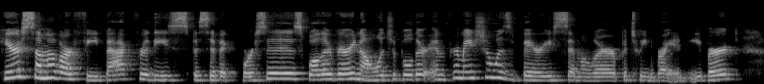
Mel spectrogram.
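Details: Adult woman speaking; typical speech.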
